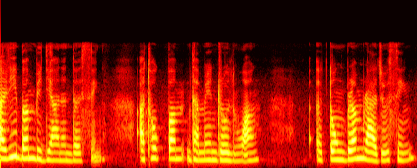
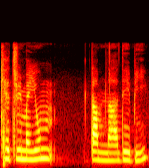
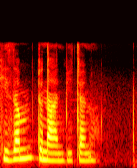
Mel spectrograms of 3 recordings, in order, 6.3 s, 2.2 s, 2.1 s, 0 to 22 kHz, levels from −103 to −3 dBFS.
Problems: none marked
